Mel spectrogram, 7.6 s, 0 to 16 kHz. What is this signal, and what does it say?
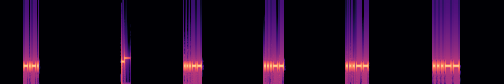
Morse code, heard as a keyed tone, about 52 wpm, spaced as for 9 wpm, 700 Hz. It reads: C 3333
